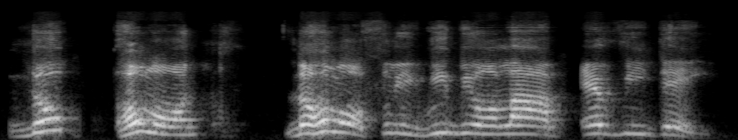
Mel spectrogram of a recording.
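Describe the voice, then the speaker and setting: A man in his forties hosting a livestream, teasing and trash-talking loudly in casual chat, repeating himself. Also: very high-pitched, normal speed, slightly rough. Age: 40s. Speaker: livestream podcast host. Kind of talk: casual sports trash talk.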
